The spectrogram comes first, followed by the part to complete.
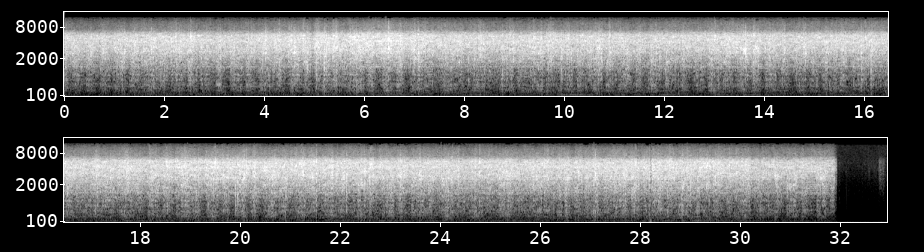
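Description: Steady electrical hissing with a faint low hum, as of laboratory electrical apparatus running, unbroken throughout.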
